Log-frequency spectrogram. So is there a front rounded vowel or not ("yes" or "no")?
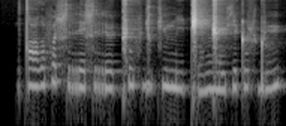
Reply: yes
